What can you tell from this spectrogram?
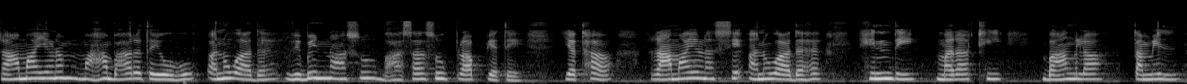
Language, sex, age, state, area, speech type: Sanskrit, female, 18-30, Rajasthan, rural, spontaneous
